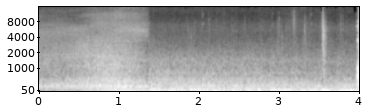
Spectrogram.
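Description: An SUV driving on a road, with tyre and traffic noise. About a second and a half in, this cuts to a duller low rumble heard from inside the cabin, with a few faint ticks near the end.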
